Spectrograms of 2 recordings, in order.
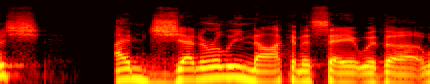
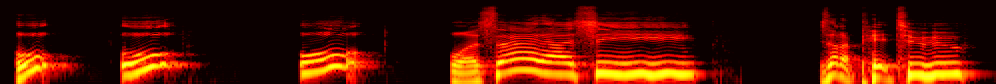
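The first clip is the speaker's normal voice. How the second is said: high excited gasp; thrilled at the find; 8 semitones higher, slower than usual. Real, not acted. Excited discovery while gaming.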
